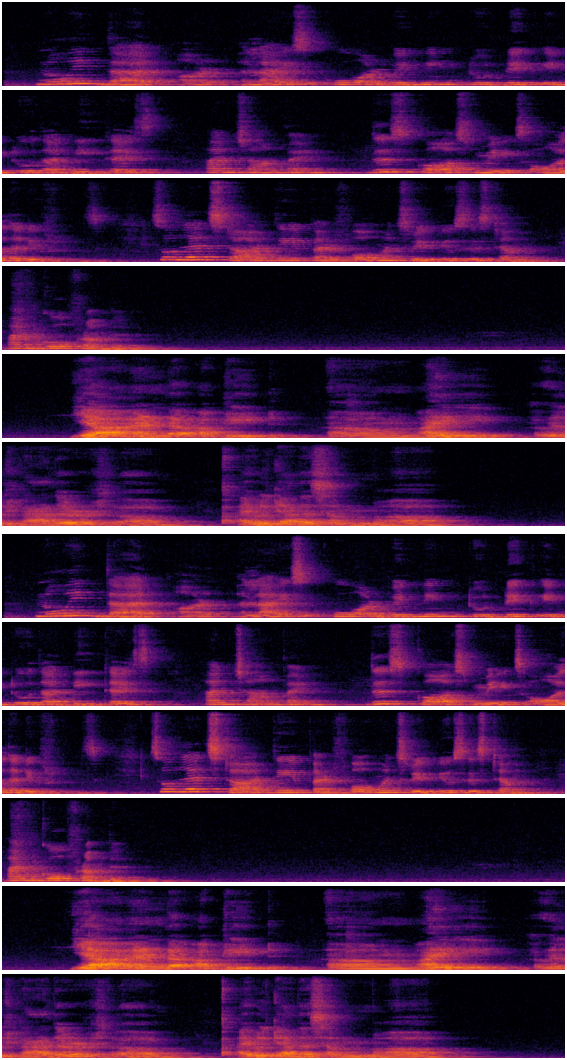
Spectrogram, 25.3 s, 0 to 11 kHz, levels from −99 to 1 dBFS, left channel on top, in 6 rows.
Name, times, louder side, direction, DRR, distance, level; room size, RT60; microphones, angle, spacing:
voice 1, 0.2-5.3 5.7-6.6 6.9-9.2 9.6-13.7, right 2 dB, 85° right, 2 dB, 0.4 m, -36 dB
voice 2, 17.4-19.0 19.3-20.6 20.9-22.4 22.8-24.3, right 1 dB, 30° right, -3 dB, 0.5 m, -30 dB
2.8 x 2.0 x 2.2 m, 0.77 s
head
